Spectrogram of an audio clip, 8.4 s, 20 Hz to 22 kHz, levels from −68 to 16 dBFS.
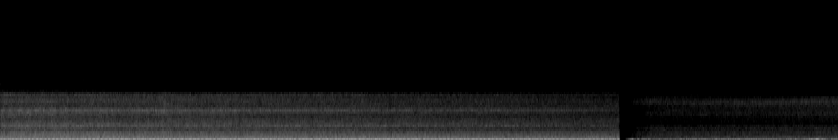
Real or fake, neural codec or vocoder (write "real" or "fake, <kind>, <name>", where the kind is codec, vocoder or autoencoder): real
